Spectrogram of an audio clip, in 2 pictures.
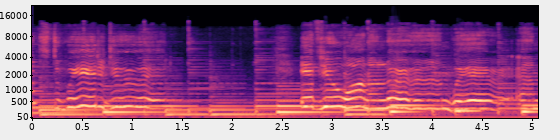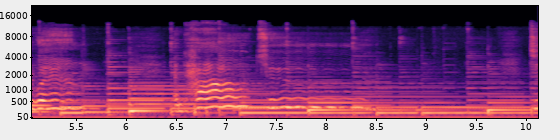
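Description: A woman singing a slow song in English with vibrato, accompanied by acoustic guitar, performed live.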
